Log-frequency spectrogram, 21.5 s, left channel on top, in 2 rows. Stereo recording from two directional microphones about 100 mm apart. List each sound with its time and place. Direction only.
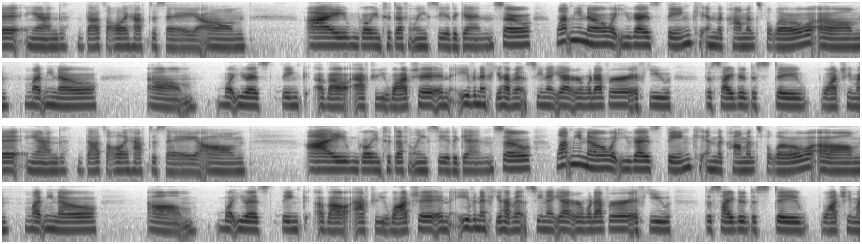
0.0 s speech: 20° right (ahead or behind)
3.8 s speech: 15° right (ahead or behind)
